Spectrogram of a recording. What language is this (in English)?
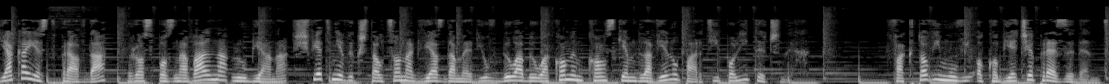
Polish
